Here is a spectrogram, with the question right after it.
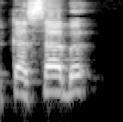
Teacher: Kasab, you have qalqala at the end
